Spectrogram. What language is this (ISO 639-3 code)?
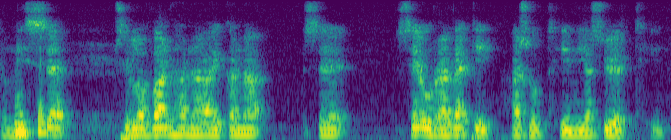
fin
